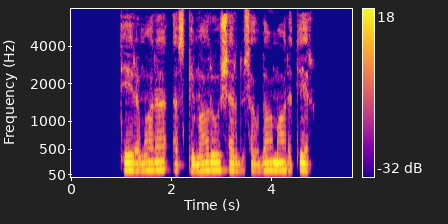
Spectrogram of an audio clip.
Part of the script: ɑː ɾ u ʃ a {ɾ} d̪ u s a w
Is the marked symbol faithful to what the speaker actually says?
yes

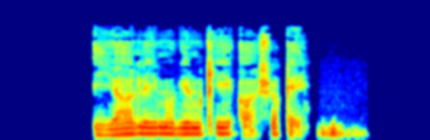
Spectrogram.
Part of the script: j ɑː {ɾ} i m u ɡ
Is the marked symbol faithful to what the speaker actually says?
no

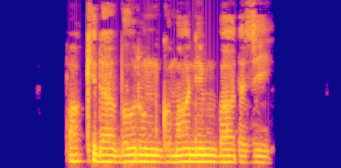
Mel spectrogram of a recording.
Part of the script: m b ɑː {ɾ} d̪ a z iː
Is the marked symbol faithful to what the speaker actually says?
no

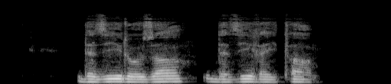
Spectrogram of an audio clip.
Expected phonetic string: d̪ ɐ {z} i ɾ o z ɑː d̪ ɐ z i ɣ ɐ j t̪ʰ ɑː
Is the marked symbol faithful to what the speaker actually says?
yes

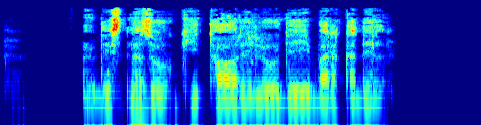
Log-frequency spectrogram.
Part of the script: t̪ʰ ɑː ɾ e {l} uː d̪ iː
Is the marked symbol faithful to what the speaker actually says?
yes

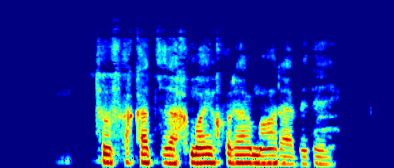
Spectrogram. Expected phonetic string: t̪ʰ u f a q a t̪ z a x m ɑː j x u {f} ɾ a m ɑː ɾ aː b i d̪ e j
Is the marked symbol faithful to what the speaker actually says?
no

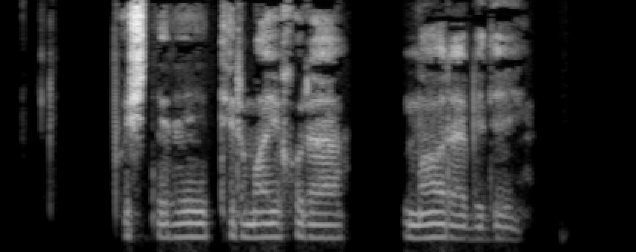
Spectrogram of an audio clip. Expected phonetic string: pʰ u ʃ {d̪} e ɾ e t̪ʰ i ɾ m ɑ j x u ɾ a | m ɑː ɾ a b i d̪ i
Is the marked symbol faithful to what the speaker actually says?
no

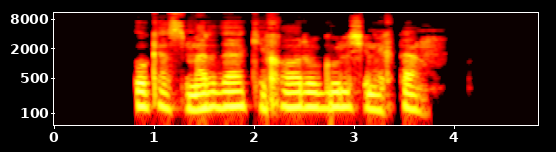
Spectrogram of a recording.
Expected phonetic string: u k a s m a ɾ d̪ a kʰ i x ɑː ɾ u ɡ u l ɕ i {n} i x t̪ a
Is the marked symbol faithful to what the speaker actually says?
yes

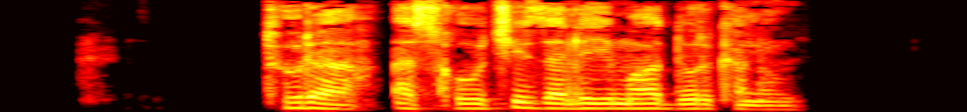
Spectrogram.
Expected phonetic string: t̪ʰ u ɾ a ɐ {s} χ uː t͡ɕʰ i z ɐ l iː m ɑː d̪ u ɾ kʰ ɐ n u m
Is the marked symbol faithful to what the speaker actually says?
yes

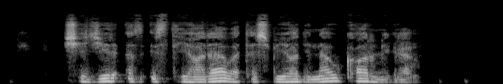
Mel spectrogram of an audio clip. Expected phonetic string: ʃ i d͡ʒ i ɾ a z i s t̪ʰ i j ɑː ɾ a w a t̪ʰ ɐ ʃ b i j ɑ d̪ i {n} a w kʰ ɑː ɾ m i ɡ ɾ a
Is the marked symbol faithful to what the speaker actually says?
yes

